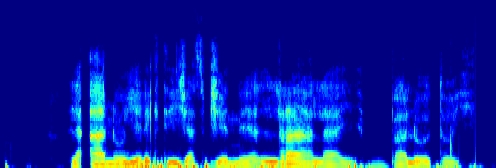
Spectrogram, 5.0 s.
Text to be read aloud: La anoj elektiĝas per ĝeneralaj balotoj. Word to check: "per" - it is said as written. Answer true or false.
false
